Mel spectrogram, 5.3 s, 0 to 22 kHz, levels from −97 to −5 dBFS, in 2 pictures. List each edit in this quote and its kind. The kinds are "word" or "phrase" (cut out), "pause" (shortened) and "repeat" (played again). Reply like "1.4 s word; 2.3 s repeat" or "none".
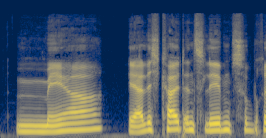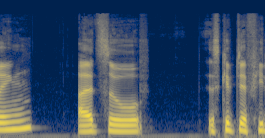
3.2 s pause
